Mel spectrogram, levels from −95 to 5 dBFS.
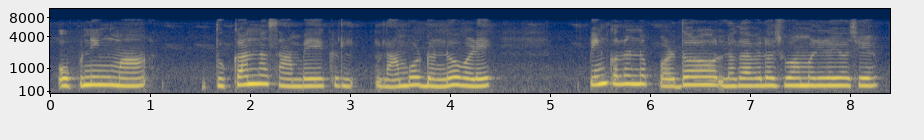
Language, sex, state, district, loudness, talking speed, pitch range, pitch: Gujarati, female, Gujarat, Valsad, -13 LUFS, 105 wpm, 255-285 Hz, 265 Hz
